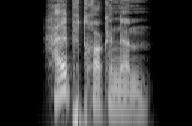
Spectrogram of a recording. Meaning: strong dative masculine/neuter singular of halbtrocken
- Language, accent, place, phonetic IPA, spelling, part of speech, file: German, Germany, Berlin, [ˈhalpˌtʁɔkənəm], halbtrockenem, adjective, De-halbtrockenem.ogg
